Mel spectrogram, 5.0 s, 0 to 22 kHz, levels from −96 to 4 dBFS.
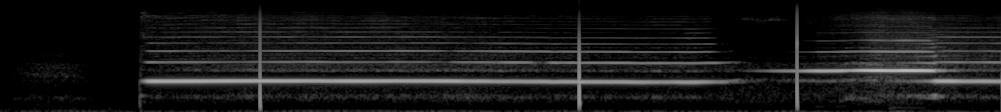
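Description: Loud pops at 1.30–1.32 s, 2.90–2.92 s and 3.99–4.01 s, each a single sharp thump about 20 to 25 dB above the sound, likely from an electrical pulse. Unlike a dropout or digital click, the sound carries on unbroken underneath.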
